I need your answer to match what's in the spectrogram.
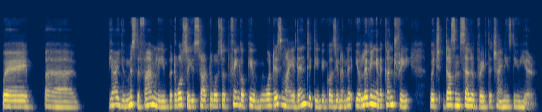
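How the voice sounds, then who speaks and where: A woman's voice: on the low side, normal speed, mellow. A woman hosting a podcast interview, asking long, meandering questions. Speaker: podcast host.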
